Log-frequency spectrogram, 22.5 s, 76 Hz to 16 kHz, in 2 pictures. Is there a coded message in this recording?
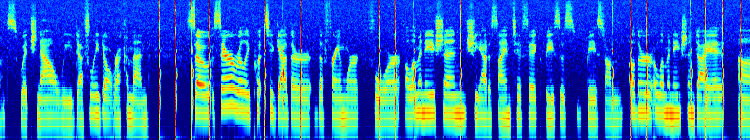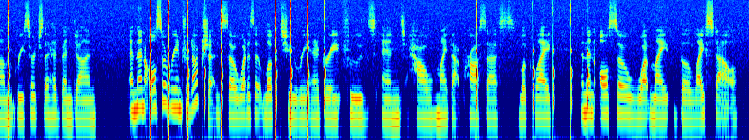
Yes: tap code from 2.4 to 20.1 s, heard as taps on a table, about 4 knocks a second, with speech in English. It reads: SL P Y D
